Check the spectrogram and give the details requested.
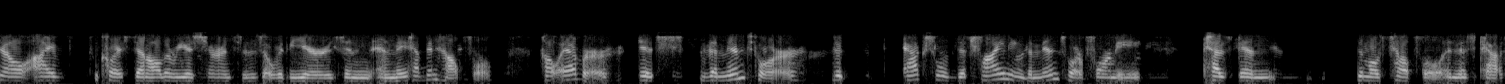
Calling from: Bellingham, Washington, United States; Hi, Sherry. … from Seattle, or actually

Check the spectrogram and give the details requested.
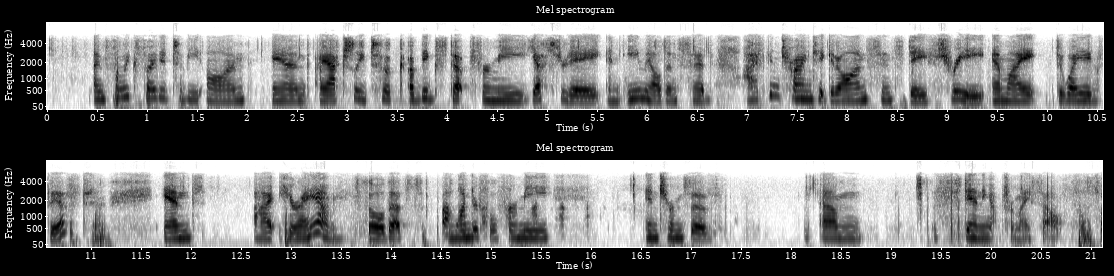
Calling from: Nova Scotia, Canada; Nova Scotia, Canada.

